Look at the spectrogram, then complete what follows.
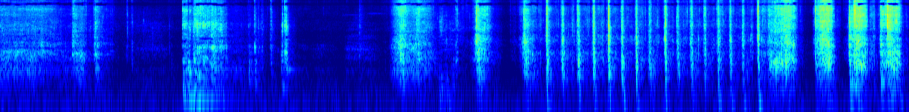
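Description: A shovel scraping and dumping wet concrete into a timber form, then patting it down with the blade in a quick run of short strokes, several a second, over the second half.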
